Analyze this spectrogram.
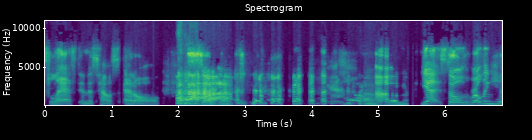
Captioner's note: all laugh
